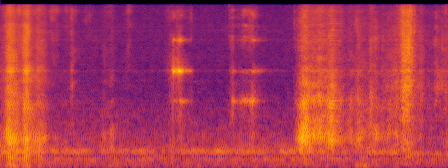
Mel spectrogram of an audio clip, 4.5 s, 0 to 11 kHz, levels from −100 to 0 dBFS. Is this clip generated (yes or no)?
yes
